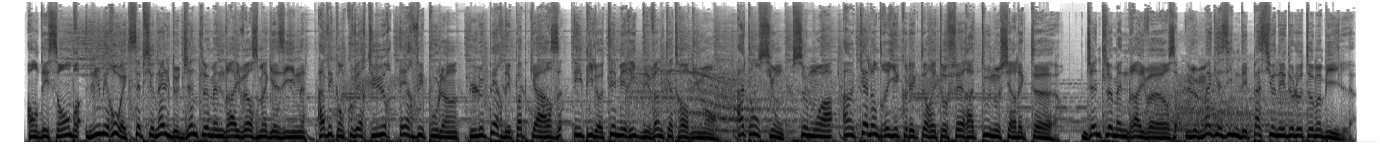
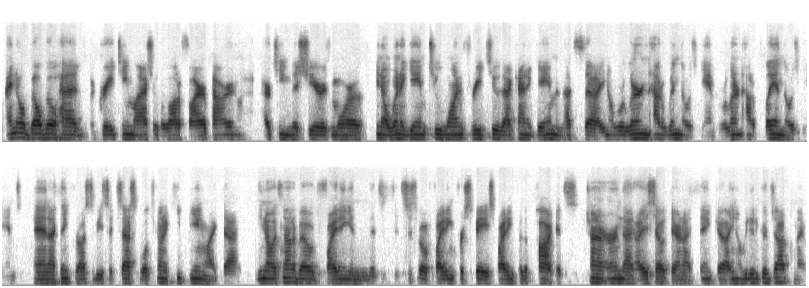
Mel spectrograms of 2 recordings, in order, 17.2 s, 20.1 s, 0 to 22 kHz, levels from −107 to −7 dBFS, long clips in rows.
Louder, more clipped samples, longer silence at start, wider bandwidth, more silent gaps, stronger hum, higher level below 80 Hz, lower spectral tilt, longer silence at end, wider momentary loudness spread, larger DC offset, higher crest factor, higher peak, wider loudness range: first, -10 LUFS vs -28 LUFS; neither; first, 0.3 s vs 0.05 s; first, over 20 kHz vs 8.4 kHz; neither; neither; first, -24 dBFS vs -64 dBFS; about the same, -5.5 dB/octave vs -6 dB/octave; first, 0.3 s vs 0.05 s; second, 3 LU vs 8 LU; first, 0.6% vs under 0.1%; second, 10 dB vs 20 dB; first, 0 dBFS vs -8 dBFS; about the same, 1 LU vs 3 LU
